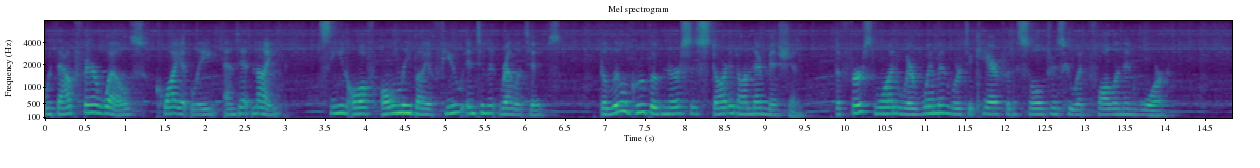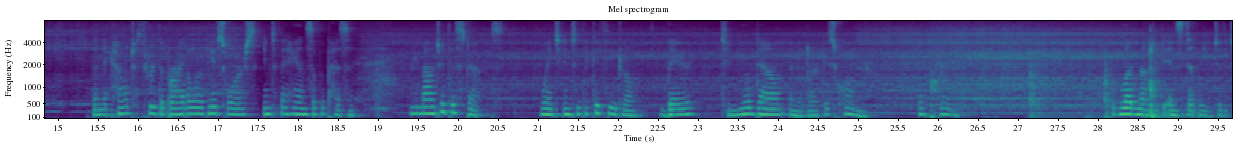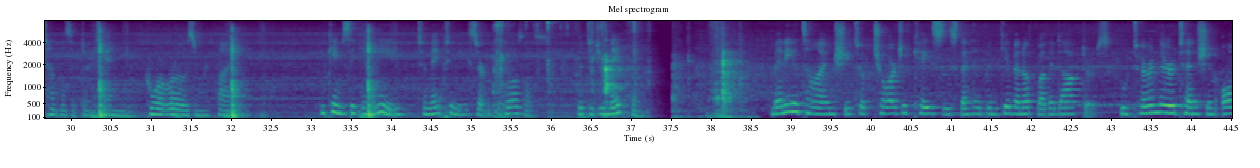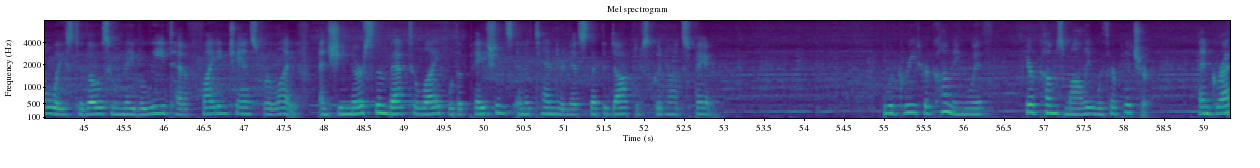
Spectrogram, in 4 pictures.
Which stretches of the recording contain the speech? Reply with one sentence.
The speech can be heard from 0.0 to 14.1 s, from 15.4 to 26.4 s, from 28.2 to 32.1 s, from 33.1 to 37.2 s, from 38.8 to 53.0 s and from 55.0 to 59.2 s.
